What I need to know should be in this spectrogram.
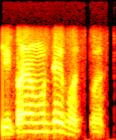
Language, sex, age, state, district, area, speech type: Bengali, male, 18-30, West Bengal, Kolkata, urban, conversation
